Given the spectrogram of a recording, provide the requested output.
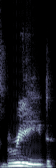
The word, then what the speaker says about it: Brigid: many names for bridget she's sometimes called brigada brigitte with a t and sometimes breed spelled like bride but she's known to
